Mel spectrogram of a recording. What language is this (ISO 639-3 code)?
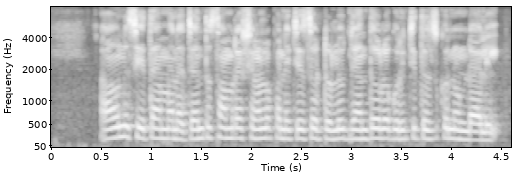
tel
